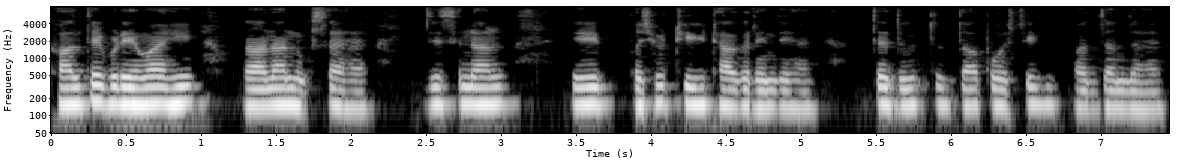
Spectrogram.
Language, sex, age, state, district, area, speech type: Punjabi, female, 60+, Punjab, Hoshiarpur, rural, spontaneous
